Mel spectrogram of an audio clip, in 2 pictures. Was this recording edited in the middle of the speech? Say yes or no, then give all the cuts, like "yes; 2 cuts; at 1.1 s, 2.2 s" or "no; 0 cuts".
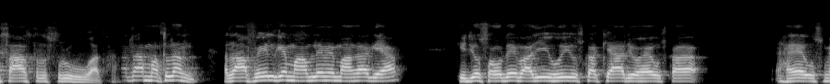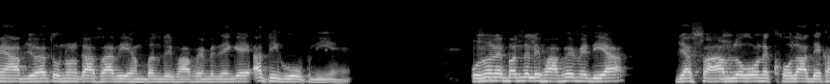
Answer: yes; 1 cut; at 1.3 s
